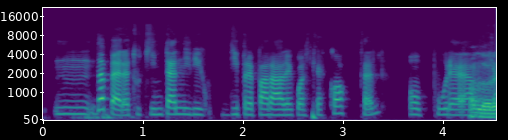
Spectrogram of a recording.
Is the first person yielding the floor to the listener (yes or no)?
yes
